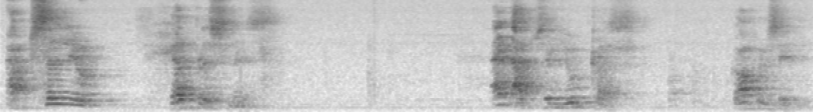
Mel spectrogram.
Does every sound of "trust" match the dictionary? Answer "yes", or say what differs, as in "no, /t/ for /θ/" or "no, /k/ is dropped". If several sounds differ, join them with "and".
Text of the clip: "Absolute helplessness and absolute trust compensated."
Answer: no, /ɹ/ is dropped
